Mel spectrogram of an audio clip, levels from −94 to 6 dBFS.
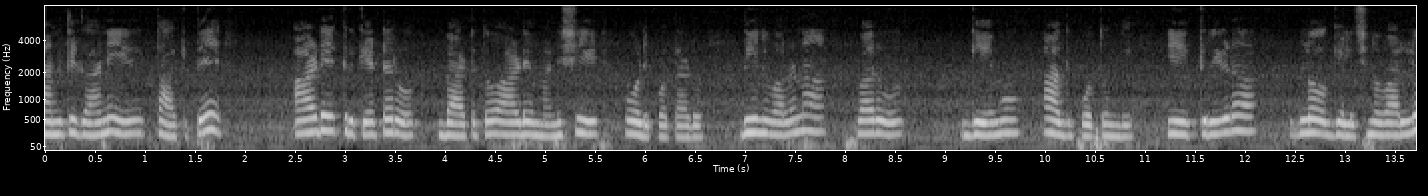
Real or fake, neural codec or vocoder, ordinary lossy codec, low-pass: real; none; none; none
